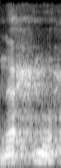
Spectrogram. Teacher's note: نحن حا ساکن پہ ہمس ہے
